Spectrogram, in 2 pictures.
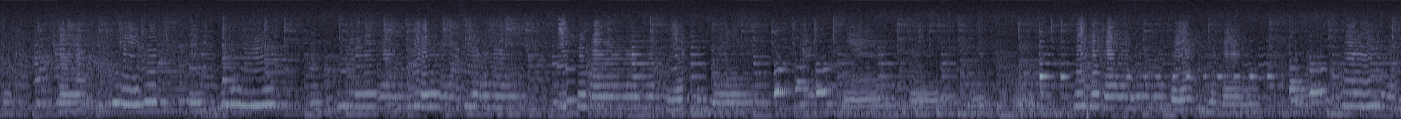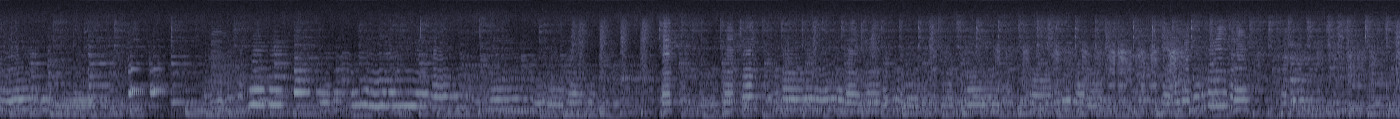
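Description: Live jazz trombone solo: fast, winding melodic lines over a band keeping a steady beat.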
